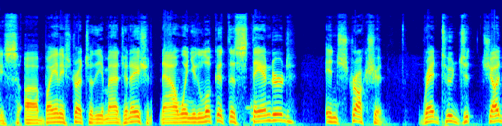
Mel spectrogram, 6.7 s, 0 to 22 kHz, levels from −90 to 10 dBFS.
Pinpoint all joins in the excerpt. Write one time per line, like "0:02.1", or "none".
0:02.0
